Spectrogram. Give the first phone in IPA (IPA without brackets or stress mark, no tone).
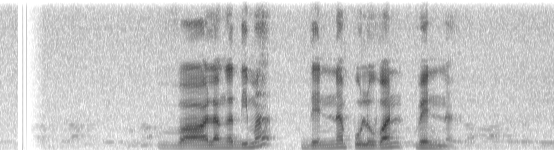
ʋ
